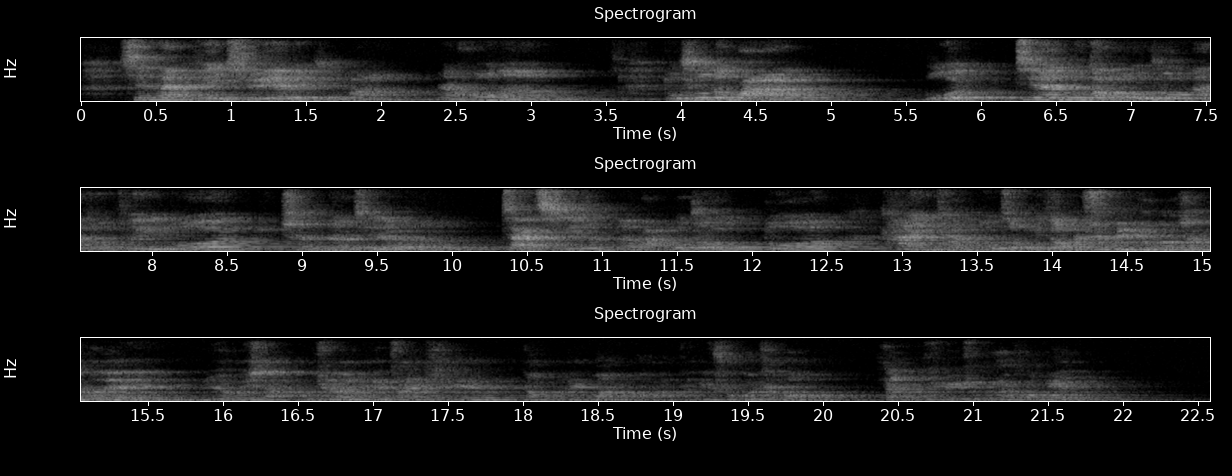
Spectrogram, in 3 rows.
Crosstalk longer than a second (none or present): none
